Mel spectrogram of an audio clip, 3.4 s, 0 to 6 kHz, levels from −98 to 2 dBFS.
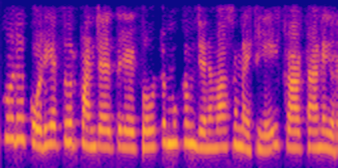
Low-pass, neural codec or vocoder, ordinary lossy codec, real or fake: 5.4 kHz; codec, 44.1 kHz, 2.6 kbps, SNAC; none; fake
